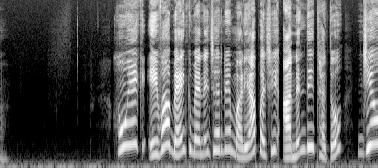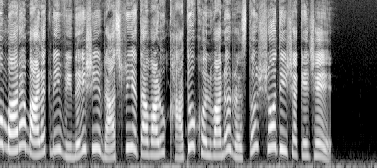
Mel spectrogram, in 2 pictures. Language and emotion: Gujarati, happy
